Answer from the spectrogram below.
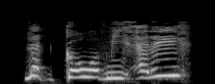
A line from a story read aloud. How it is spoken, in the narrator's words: Fiona shrieked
